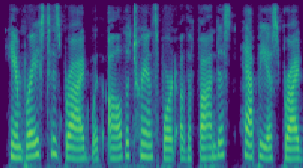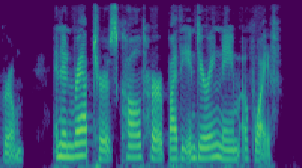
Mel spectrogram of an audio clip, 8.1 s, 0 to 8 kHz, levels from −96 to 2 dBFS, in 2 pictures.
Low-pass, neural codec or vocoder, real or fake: 7.2 kHz; none; real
